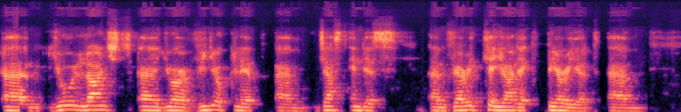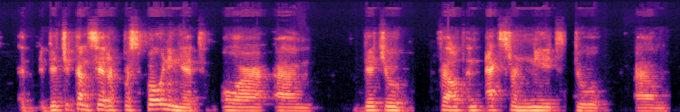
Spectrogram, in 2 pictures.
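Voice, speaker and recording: A man in his forties hosts an online panel over a video call, stumbling through fillers and restarts. His voice sits at an ordinary pitch. The sound is echoey and a little dull, as if recorded in a bare room. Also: measured pace. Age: 40s. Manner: hesitant, many fillers and restarts. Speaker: host. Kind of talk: moderating an online round table.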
